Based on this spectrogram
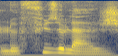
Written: fuselage

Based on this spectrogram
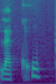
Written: croup

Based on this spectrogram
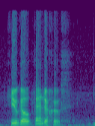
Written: Goes

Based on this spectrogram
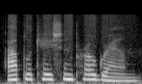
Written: application program

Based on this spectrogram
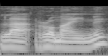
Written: romaine

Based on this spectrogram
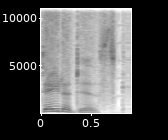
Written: data disk

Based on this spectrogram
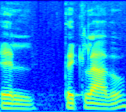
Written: keyboard

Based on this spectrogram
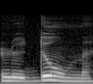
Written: dome

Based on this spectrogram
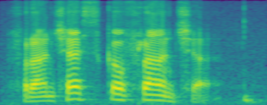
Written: Francia

